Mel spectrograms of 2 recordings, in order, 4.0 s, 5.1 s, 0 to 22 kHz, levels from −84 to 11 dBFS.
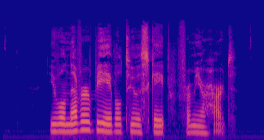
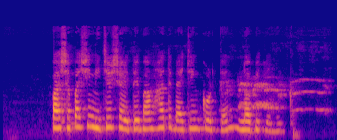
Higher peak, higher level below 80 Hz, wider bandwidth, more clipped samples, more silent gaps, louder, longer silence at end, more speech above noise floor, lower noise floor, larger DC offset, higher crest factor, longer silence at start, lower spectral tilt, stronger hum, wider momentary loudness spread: second, -12 dBFS vs 0 dBFS; second, -68 dBFS vs -58 dBFS; first, 13.5 kHz vs 11.5 kHz; neither; neither; second, -30 LUFS vs -19 LUFS; first, 0.45 s vs 0.15 s; about the same, 43 dB vs 43 dB; first, -73 dBFS vs -61 dBFS; neither; about the same, 20 dB vs 20 dB; about the same, 0.75 s vs 0.8 s; second, -3.5 dB/octave vs -5.5 dB/octave; neither; second, 12 LU vs 20 LU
